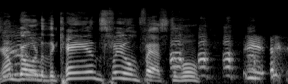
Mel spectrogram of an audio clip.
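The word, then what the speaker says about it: Cannes: It's not a It's a festival in Can France. Okay. But what's it? Yeah. But the pronunciation, is it con or can?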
